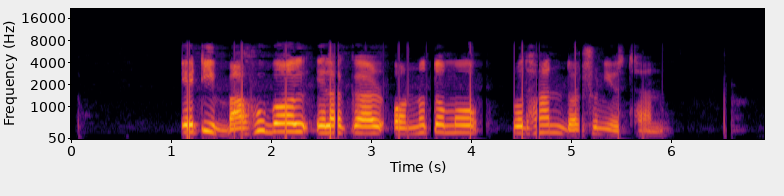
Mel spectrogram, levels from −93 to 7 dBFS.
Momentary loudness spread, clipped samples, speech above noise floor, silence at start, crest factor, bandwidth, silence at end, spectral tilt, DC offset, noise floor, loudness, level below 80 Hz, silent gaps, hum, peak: 14 LU; under 0.1%; 63 dB; 1.1 s; 16 dB; 7.4 kHz; 1.05 s; -5.5 dB/octave; under 0.1%; -79 dBFS; -16 LUFS; -52 dBFS; none; none; -2 dBFS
